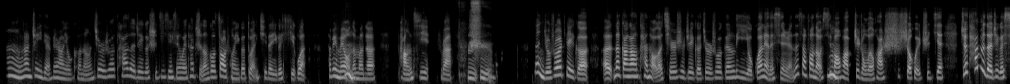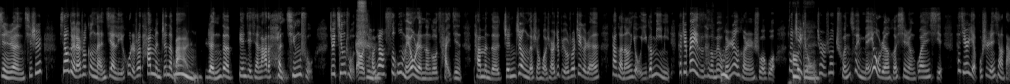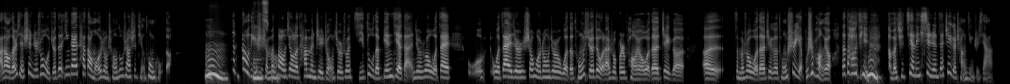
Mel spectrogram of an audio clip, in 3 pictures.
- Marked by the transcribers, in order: other background noise; stressed: "很"; other noise; tapping; laughing while speaking: "那到底"
- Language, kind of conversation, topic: Chinese, podcast, 什么行为最能快速建立信任？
